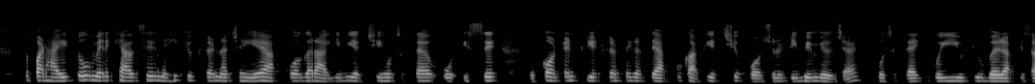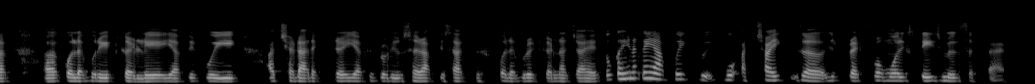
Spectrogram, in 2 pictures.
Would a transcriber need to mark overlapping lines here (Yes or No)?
No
